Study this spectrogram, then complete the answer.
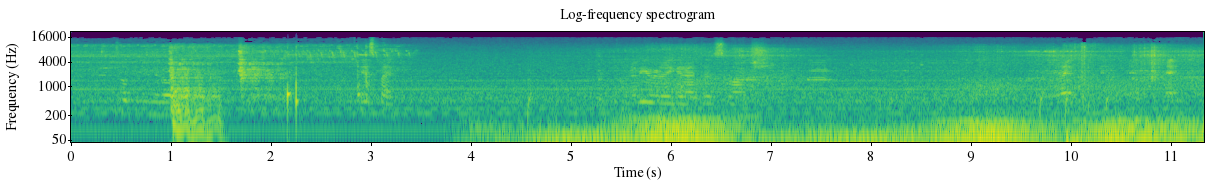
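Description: A teenage boy talks casually close to a microphone.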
